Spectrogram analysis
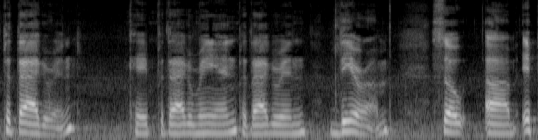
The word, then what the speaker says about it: Pythagorean: Okay, so this is pronounced Pythagorean.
